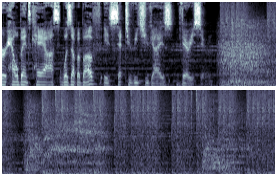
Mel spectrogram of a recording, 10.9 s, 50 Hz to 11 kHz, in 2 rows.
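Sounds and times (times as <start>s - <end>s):
speech: 0.0s - 4.9s
dense chaotic gunfire: 4.3s - 10.9s.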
